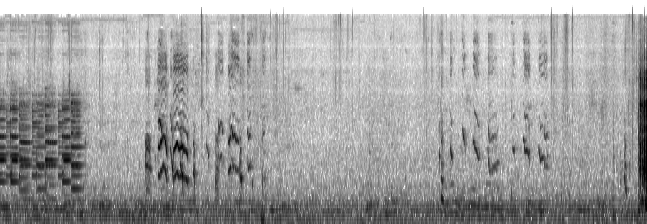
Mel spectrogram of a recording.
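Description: Four-week-old Shetland sheepdog puppies whimpering and squeaking in short, high cries that rise and fall in pitch, in two spells: one a few seconds in and another near the end. A short electronic tune plays over the first couple of seconds and stops.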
